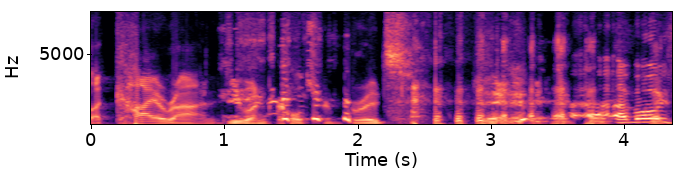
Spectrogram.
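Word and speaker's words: chyron: Like, what the hell's a Cryon? Yeah, I know. My kids use crayons to color. I say it wrong. Jack will come in here. Yeah. It's called a Chiron, you uncultured brutes.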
